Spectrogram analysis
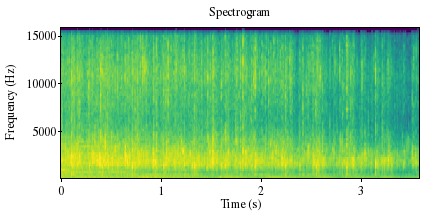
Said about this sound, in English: Before we go, can we give the worship team a big old clap? And then you guys can sit down.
